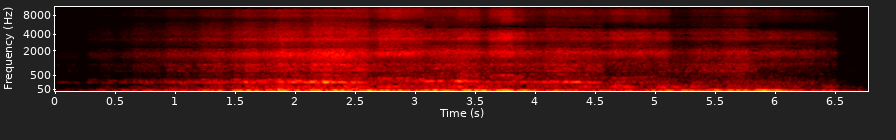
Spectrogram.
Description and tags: Female Ghost Crying
Me crying, messed with in audacity. If you want, you can post a link of the work using the sound. Thank you.
cries, cry, female, girl, sad, speak, vocal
